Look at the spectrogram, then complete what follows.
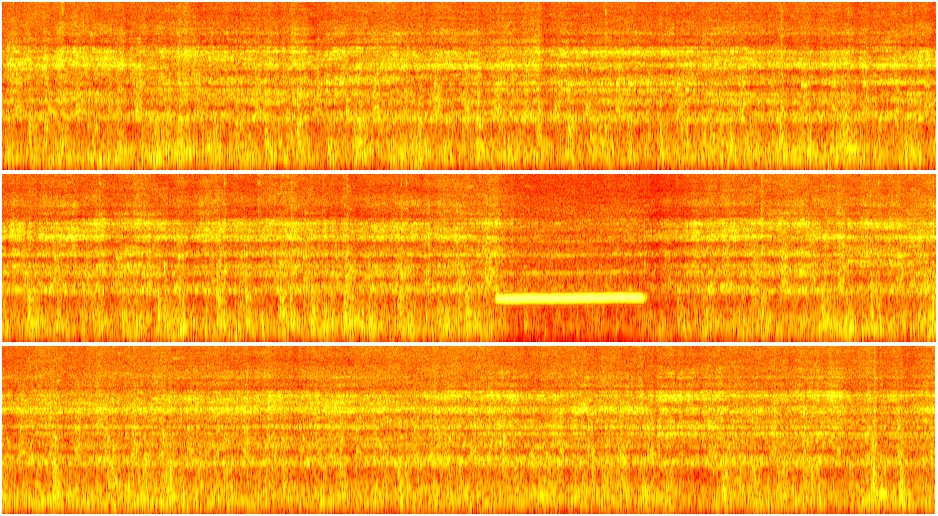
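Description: Steam locomotive running along the track with a steady rush of running noise, and one steam whistle blast of about a second and a half about halfway through.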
